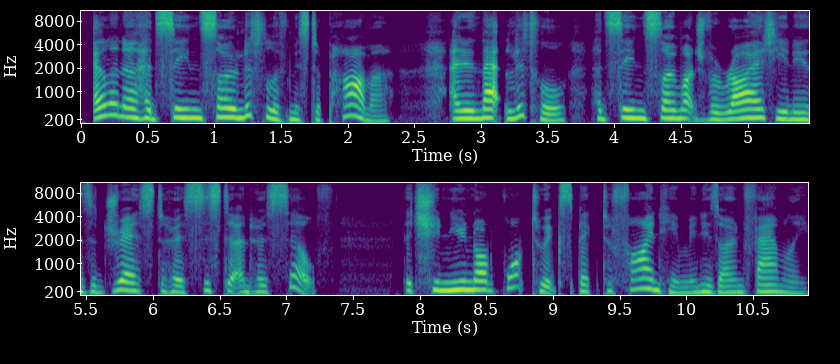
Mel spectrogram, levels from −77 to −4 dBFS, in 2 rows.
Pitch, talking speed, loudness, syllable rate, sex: 215 Hz, 215 wpm, -20 LUFS, 5.5 syllables/s, female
